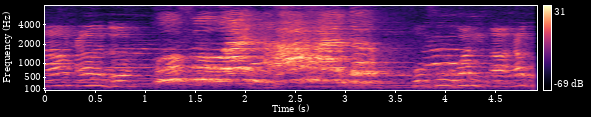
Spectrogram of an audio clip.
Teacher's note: یہاں اظہار ہوگا، دیکھو واو کے اوپر تنوین ہے، اور تنوین کے فوراً بعد حروف حلقی کے 6 حرفوں میں سے حمزہ آیا ہے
